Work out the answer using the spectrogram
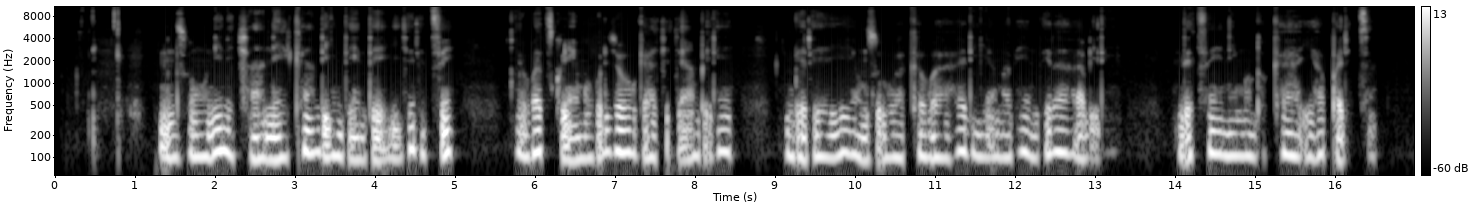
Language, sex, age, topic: Kinyarwanda, male, 25-35, education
